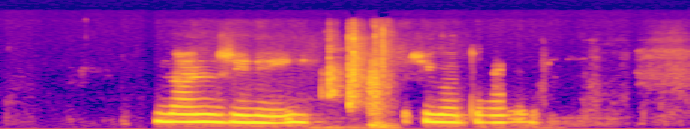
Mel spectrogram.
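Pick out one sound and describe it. A young woman speaks with animation, close to a webcam microphone.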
